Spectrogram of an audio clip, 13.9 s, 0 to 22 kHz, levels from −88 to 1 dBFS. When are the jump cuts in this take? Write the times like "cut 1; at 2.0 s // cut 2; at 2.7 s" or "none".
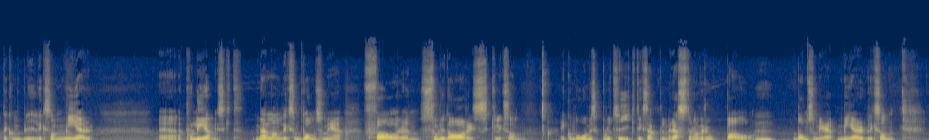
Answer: none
